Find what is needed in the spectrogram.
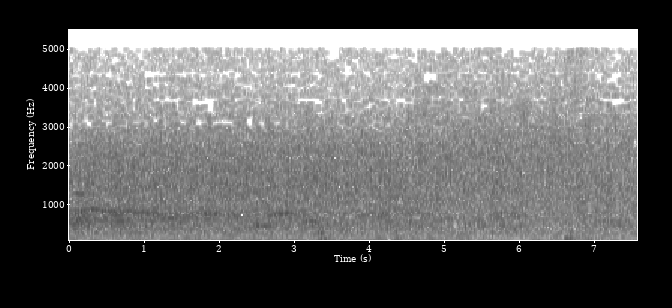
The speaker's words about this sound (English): And God help us on this Thursday night to stand on God's promise and see the manifestation of God now. Clap your hands and shout unto God with a voice.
